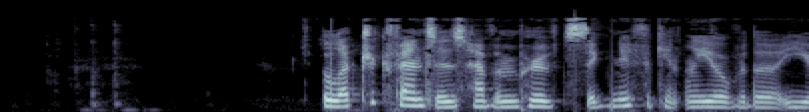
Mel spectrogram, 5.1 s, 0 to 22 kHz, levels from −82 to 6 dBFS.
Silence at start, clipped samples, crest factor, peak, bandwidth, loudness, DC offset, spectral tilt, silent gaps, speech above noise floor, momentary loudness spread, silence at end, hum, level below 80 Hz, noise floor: 2 s; under 0.1%; 18 dB; 0 dBFS; 13 kHz; -15 LUFS; under 0.1%; -2.5 dB/octave; none; 60 dB; 9 LU; 0 s; none; -56 dBFS; -76 dBFS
